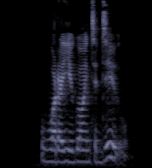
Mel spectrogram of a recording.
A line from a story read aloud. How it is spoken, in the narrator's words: Roy asked quietly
